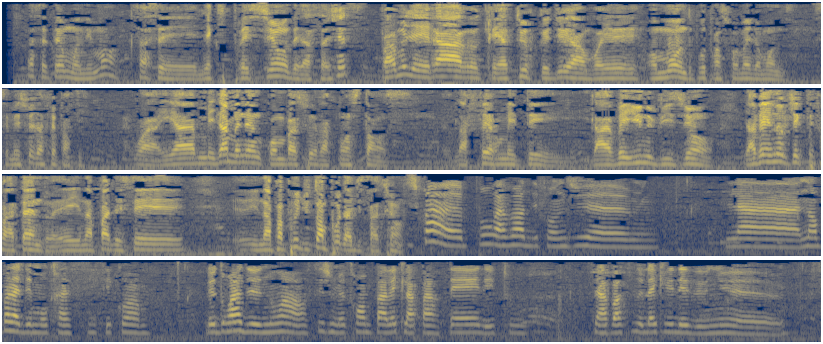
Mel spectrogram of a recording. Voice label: vox pop; mandela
